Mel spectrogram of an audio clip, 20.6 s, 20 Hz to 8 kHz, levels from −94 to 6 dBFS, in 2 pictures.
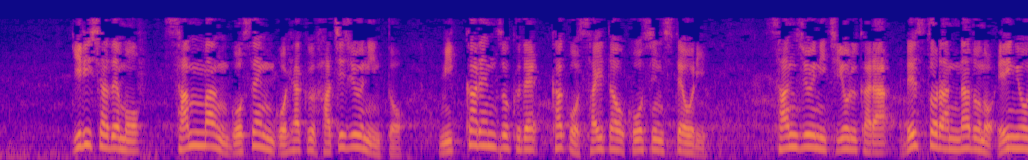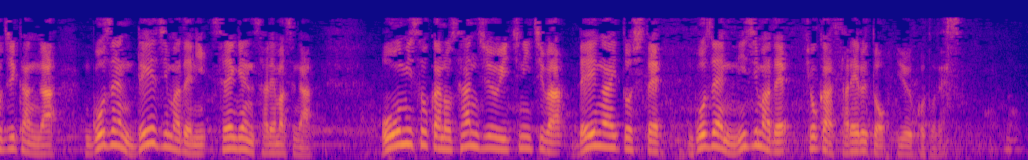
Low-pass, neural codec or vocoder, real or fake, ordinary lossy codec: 7.2 kHz; codec, 16 kHz, 16 kbps, FunCodec, trained on Chinese and English, 50 frames a second; fake; MP3, 24 kbps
